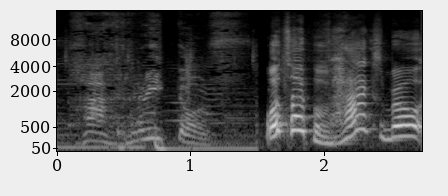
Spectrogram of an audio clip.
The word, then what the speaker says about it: Jarritos: Doritos. No. Well, no. You don't wanna say it right? It's called Jarritos.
